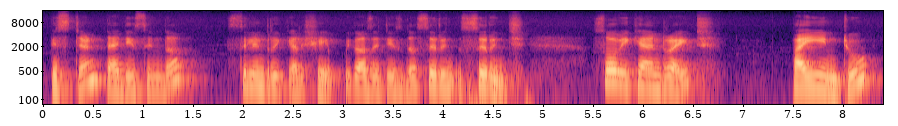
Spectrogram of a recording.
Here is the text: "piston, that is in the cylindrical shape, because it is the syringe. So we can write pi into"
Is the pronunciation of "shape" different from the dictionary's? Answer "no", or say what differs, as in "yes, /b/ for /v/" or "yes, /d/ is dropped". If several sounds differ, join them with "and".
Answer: no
